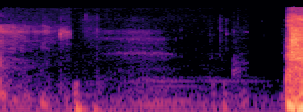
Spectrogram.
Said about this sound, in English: I'm trying not to cough.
